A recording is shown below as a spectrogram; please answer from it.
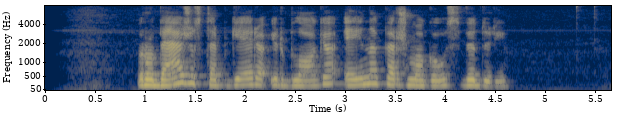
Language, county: Lithuanian, Alytus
